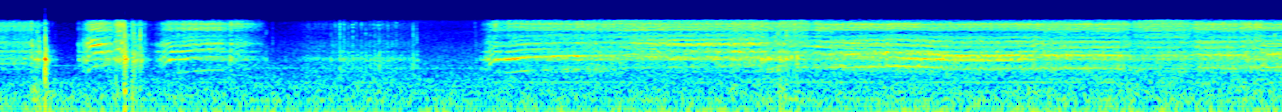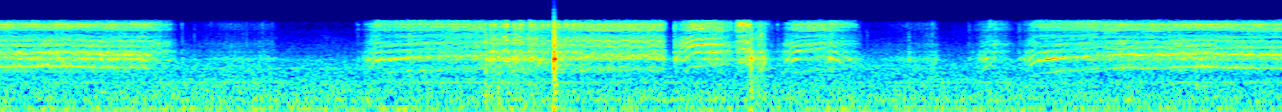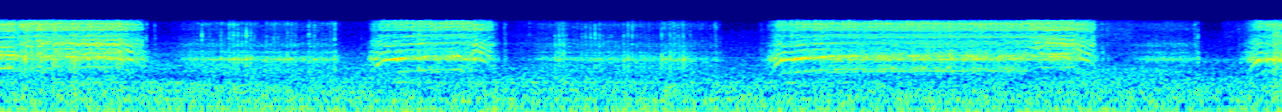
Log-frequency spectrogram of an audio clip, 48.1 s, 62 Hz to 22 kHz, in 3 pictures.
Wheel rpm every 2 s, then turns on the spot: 100, 60, 30, 130, 160, 160, 150, 160, 140, 20, 90, 160, 130, 30, 90, 160, 130, 30, 90, 40, 30, 150, 130, 40.
4-6 18-20 26-28 34-36 38-40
